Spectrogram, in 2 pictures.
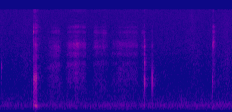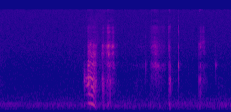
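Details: Baby hiccups.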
